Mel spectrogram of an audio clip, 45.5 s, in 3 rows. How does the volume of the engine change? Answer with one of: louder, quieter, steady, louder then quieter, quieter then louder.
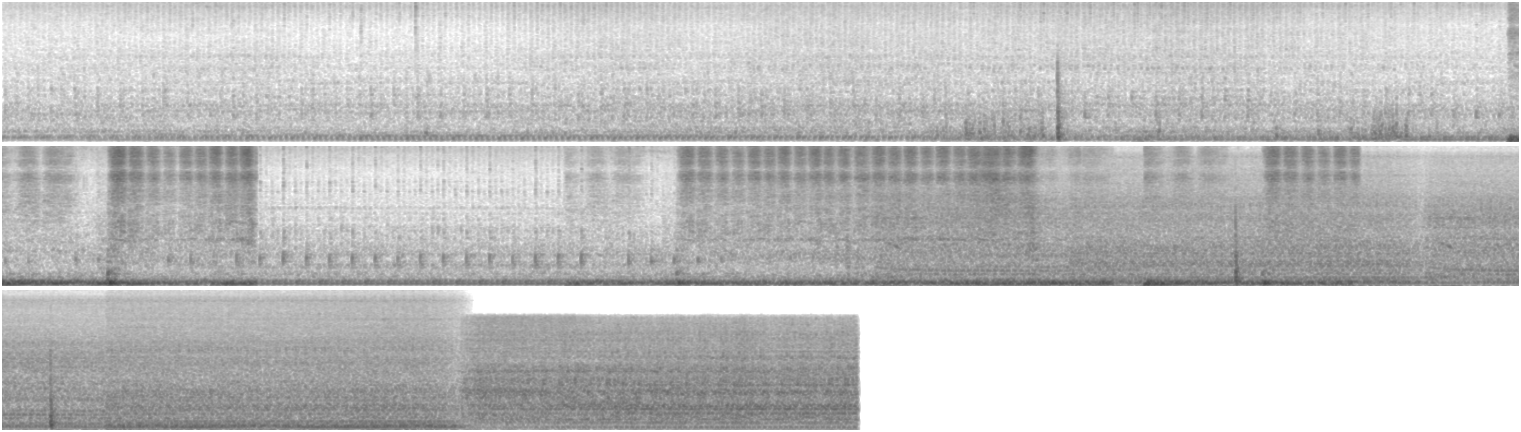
louder.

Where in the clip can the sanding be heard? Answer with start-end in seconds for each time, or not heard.
15.1-17.8, 20.8-28.8.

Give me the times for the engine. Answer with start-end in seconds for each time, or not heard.
0.0-39.0.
